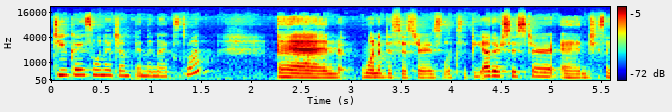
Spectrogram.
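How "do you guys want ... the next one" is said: sweet, polite, high customer-service voice. Trying to be really nice to customers, put-on nice customer service voice. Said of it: "my Susie customer service voice on".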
